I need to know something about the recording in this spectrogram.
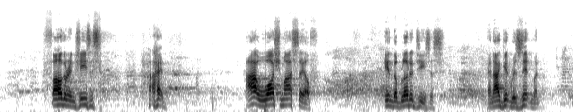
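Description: A man speaks with animation in a large echoing room.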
